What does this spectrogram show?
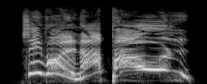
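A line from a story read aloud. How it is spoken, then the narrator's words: Loud shout. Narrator (German): brüllte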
